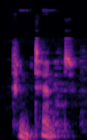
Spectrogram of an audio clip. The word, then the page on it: content: British English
